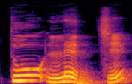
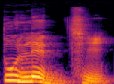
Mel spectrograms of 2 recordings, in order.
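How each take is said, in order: First: Tu leggi said very slowly, word by word; slow repeat. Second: Said in the usual way. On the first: Shown as a demonstration. Teacher repeating tu leggi for students, very slow. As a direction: stretch tu leggi out for learners. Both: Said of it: "তুমি পড়ছো বা তুমি পড়ো".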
